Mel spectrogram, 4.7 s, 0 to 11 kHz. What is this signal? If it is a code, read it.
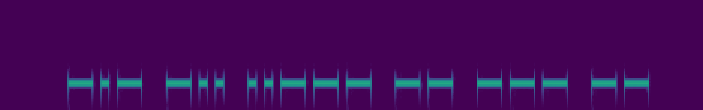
Morse code, heard as a keyed tone, about 22 wpm, 700 Hz. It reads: KD2MOM
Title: USA Call Signs - 6 Characters - Repeated 3x - 22wpm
